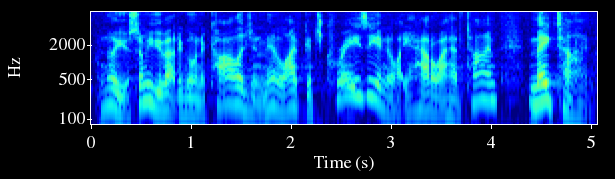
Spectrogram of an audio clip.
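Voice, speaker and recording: A man's voice: a little high, very animated, fast talker. A man preaching a sermon as pastor, earnest and emphatic, often restarting his phrases. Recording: long hall reverb.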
